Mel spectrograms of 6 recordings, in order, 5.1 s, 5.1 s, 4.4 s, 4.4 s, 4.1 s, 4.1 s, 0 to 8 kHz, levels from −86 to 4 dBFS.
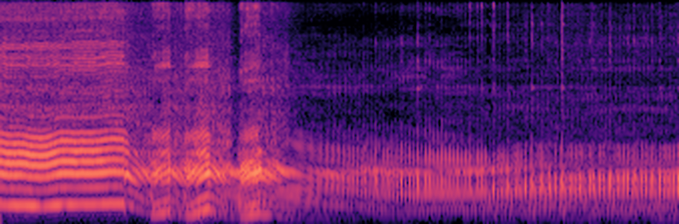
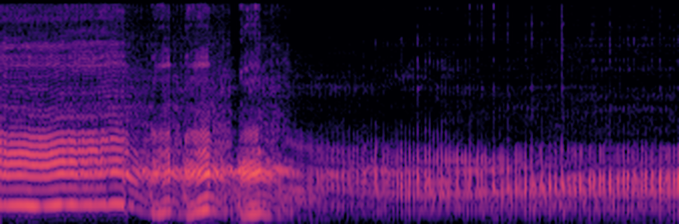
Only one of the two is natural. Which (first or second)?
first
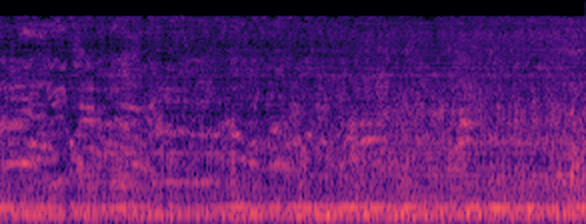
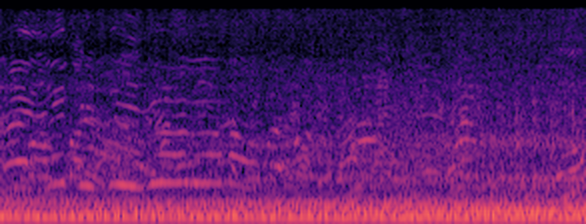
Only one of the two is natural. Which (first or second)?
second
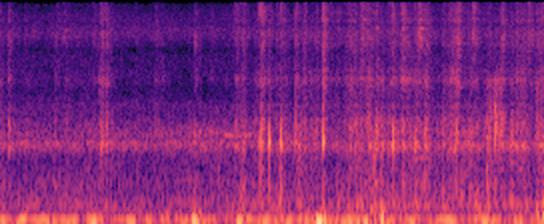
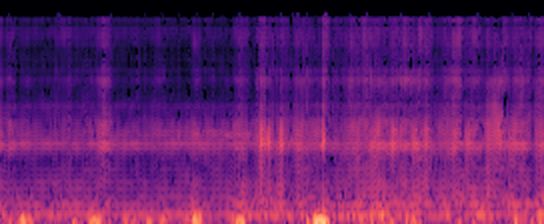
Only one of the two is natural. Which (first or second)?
first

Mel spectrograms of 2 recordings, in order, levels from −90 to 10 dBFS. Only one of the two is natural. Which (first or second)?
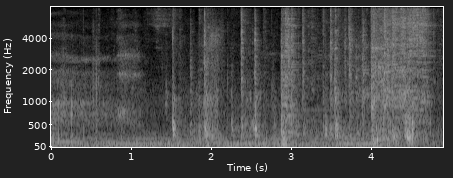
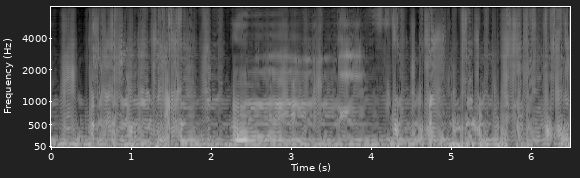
first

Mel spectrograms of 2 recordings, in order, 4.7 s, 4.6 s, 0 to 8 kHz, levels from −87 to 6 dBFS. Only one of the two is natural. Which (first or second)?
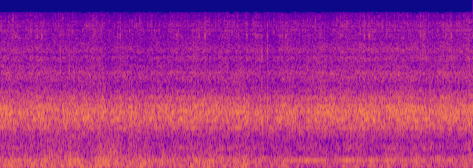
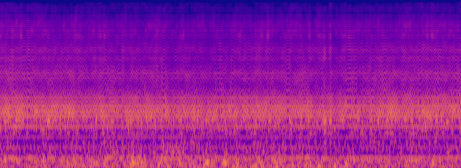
first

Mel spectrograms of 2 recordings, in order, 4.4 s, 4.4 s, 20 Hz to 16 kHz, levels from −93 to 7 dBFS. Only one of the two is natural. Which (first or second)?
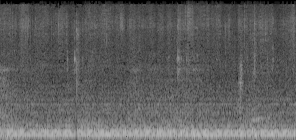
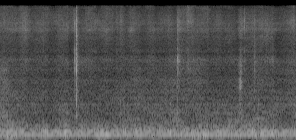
first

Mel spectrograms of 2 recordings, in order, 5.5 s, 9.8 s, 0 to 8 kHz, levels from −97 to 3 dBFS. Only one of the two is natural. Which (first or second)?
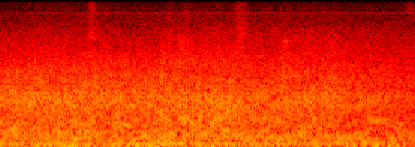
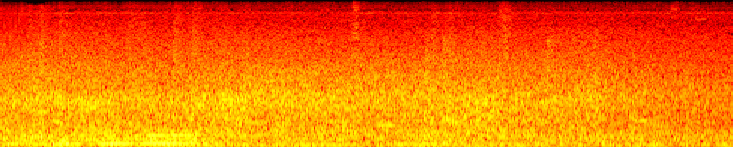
second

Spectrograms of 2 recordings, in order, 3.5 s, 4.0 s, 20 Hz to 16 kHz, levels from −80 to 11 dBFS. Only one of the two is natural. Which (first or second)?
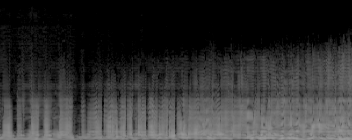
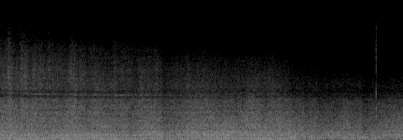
second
